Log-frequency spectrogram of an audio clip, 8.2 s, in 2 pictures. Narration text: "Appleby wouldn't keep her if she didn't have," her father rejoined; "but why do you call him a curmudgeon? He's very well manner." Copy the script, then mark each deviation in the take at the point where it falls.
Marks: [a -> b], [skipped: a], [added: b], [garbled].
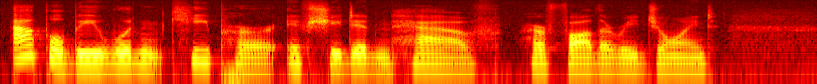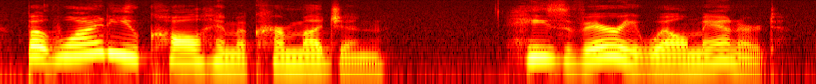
"Appleby wouldn't keep her if she didn't have," her father rejoined; "but why do you call him a curmudgeon? He's very well [manner." -> mannered]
